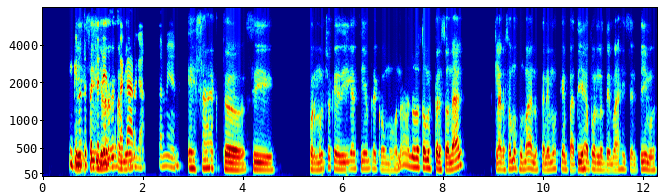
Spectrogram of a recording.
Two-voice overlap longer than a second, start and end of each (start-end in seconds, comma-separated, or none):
0.6-1.9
